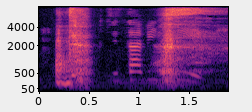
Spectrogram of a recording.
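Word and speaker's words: Kuchisabishi (口寂しい): So hätte ich es, glaube ich, auch ausgesprochen. Ja, sprich mal aus. Oder Kushisabishi. Könnte auch sein, da bin ich jetzt echt gespannt. Kuchisabishi. – Nochmal? Kuchisabishi. – Kuchisabishi. – Ja, so ungefähr.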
